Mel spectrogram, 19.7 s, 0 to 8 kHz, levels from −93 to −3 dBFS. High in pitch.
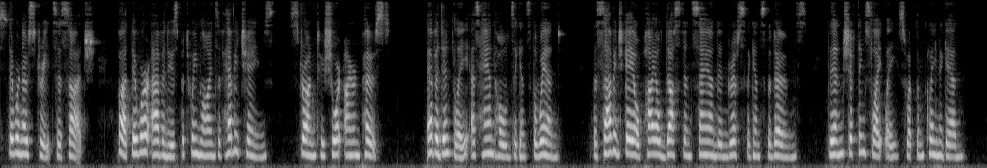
Yes: high, 235 Hz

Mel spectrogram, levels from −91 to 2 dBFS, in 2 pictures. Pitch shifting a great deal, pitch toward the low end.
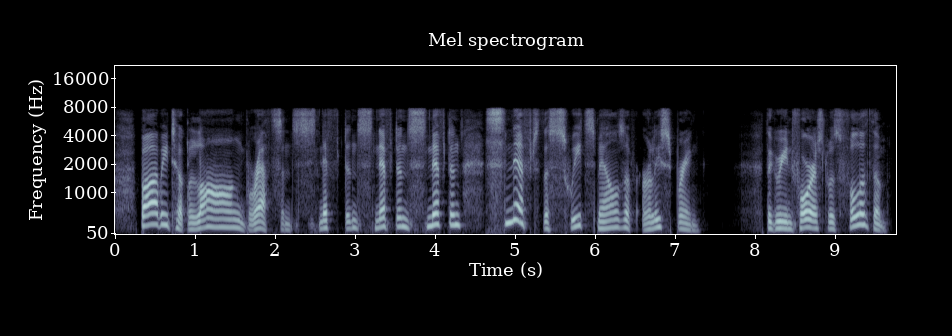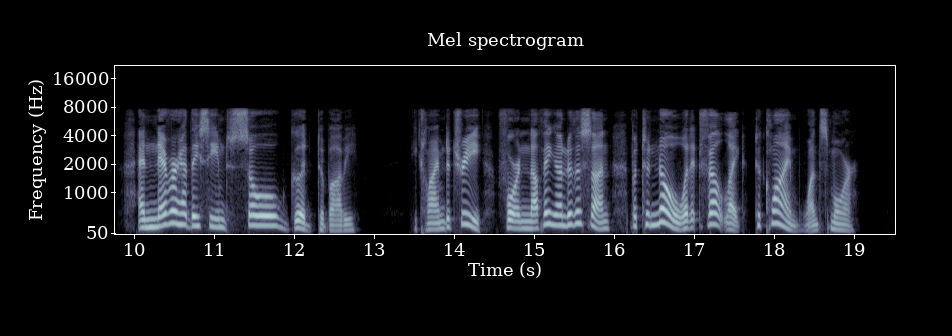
No: wide, 7.0 semitones; medium, 185 Hz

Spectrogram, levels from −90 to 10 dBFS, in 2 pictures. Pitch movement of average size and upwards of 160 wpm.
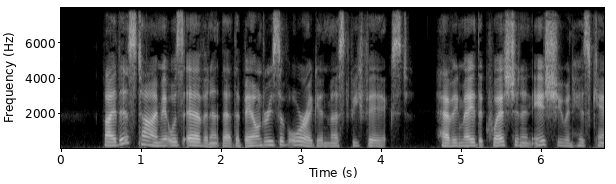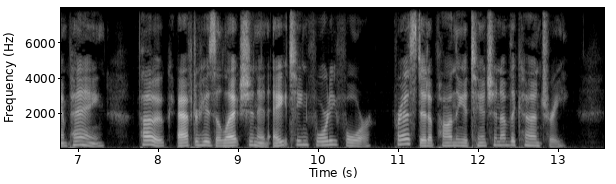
Yes: average, 3.7 semitones; average, 170 wpm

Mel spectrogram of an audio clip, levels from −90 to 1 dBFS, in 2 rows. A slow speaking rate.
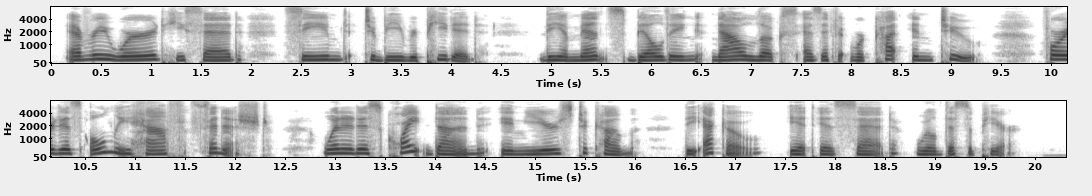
Yes: slow, 125 wpm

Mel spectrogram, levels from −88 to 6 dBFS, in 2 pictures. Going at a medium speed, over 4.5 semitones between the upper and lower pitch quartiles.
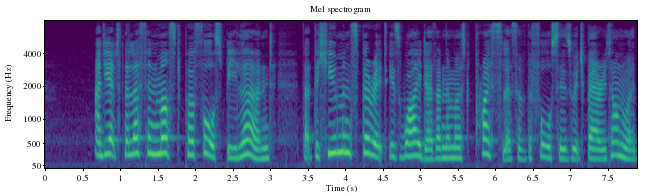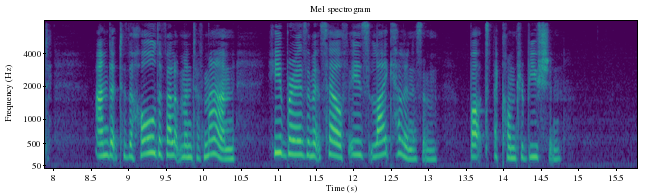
Yes: average, 155 wpm; average, 5.2 semitones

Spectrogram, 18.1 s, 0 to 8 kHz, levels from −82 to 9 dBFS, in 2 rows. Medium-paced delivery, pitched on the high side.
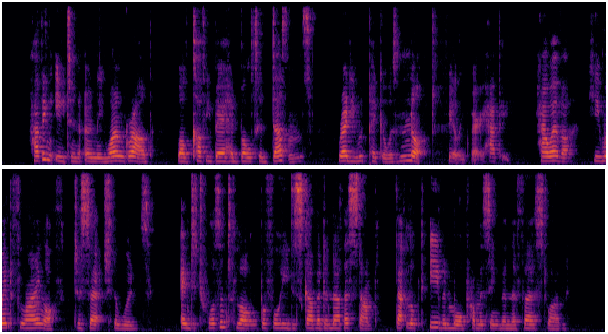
Yes: average, 150 wpm; high, 210 Hz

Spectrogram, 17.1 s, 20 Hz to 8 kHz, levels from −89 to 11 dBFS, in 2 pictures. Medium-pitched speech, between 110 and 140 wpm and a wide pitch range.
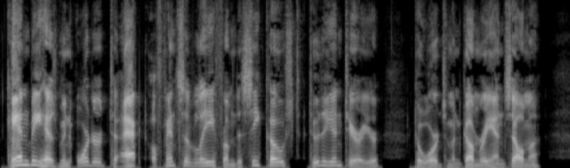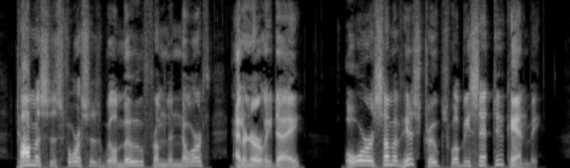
Yes: medium, 160 Hz; slow, 135 wpm; wide, 7.6 semitones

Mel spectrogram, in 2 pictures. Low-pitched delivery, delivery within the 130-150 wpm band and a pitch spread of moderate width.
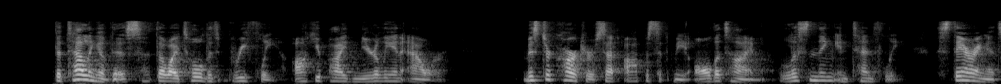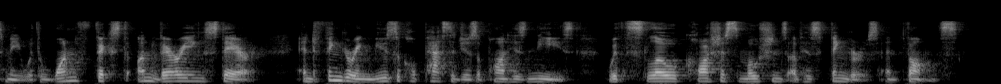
No: medium, 150 Hz; average, 140 wpm; average, 4.4 semitones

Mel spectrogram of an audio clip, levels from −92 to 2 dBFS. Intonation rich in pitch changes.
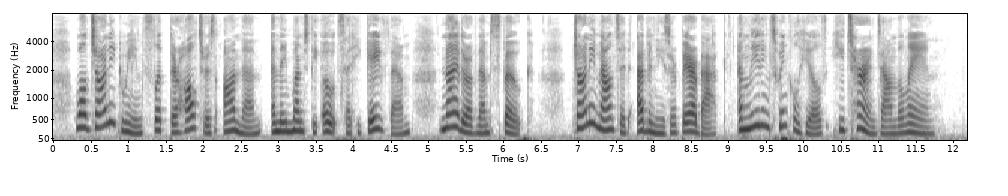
Yes: wide, 6.9 semitones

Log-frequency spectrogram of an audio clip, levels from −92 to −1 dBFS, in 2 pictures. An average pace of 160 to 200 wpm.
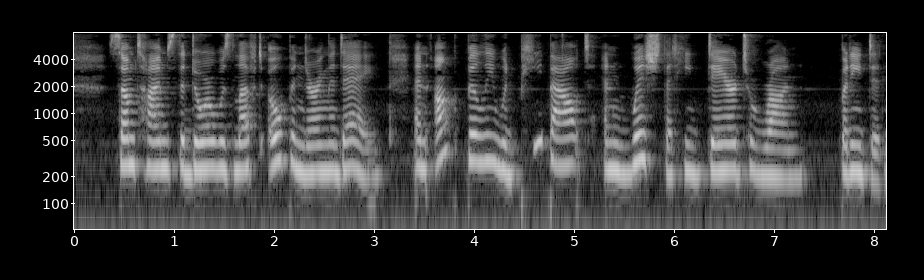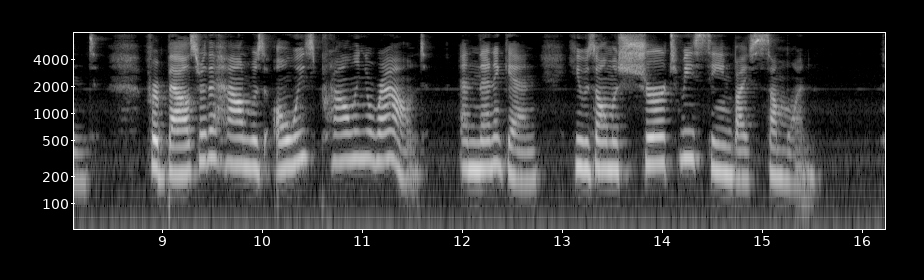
Yes: average, 170 wpm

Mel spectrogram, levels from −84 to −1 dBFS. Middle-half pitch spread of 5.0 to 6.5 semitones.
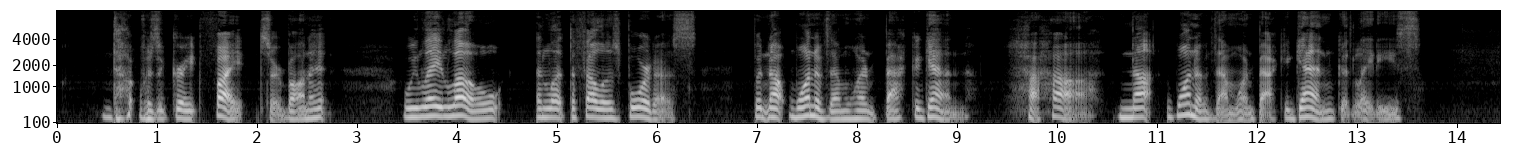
No: average, 3.0 semitones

